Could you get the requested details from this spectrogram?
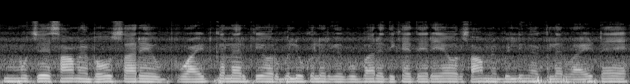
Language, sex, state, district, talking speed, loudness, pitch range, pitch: Hindi, male, Rajasthan, Bikaner, 210 wpm, -16 LUFS, 125-130 Hz, 130 Hz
